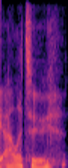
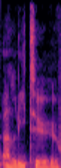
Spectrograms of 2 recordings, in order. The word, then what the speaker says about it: Alitu: I say Alitu, but everyone in the US says Alitu, which I like as well. Like, so I'm happy with either.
